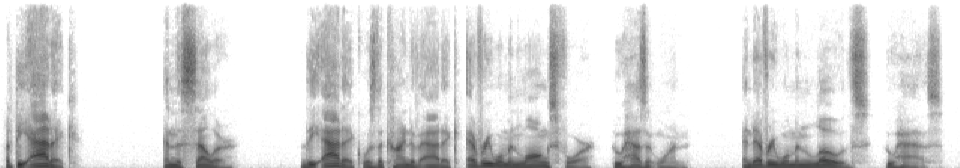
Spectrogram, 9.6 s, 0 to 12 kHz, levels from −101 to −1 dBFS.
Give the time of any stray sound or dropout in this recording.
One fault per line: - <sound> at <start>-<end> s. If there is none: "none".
none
